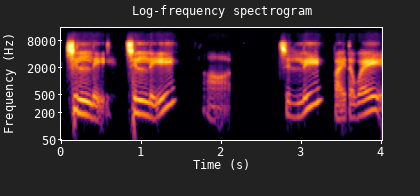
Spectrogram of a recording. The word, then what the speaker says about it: 진리: The first one is syllable by syllable, 진리, okay, 진리, but it's very uncomfortable for Korean people, and they say they pronounce 진리, 진리, 진리.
